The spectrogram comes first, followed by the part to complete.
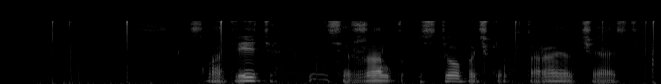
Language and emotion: Russian, sad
